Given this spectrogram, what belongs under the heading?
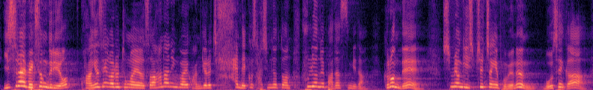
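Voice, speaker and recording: Male pastor, Gyeongsang accent, very high bright voice, emphatic sermon in a reverberant church hall, loud-to-hushed swings. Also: sing-song, fairly quick, hardly any pauses. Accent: Gyeongsang Korean. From Gyeongsang region, Korea. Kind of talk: Sunday morning sermon. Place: church sanctuary.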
